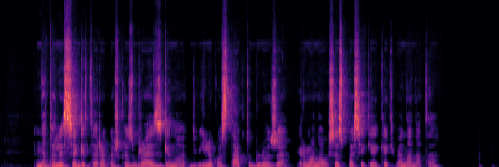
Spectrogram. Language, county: Lithuanian, Telšiai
